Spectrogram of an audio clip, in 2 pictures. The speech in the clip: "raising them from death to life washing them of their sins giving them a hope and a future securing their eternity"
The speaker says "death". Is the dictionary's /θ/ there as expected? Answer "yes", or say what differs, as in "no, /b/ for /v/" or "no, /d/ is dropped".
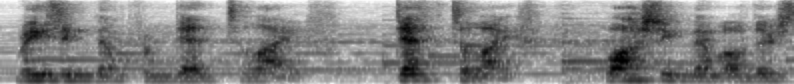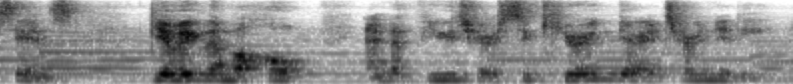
yes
